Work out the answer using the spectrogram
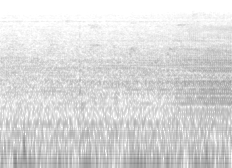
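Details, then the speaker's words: Mr. Bubbles air pump, rusted out from water and salt water, repaired with aluminium inside, running: steady low hum, even drone, no rattle or labouring; pump works normally. "Right now you hear it's on. You hear how it's on? It's on and everything, alright?"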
